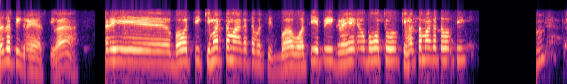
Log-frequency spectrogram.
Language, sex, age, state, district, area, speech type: Sanskrit, male, 45-60, Karnataka, Vijayapura, urban, conversation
